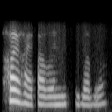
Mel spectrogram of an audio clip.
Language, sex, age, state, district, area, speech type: Assamese, female, 18-30, Assam, Charaideo, rural, conversation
